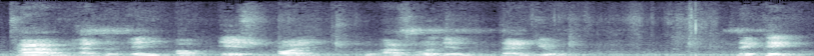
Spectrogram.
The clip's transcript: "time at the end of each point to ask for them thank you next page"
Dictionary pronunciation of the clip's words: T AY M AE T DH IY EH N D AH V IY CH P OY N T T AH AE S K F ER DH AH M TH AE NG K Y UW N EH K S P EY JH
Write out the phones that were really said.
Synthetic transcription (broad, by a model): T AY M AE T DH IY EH N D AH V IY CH P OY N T T AH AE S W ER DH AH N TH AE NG K Y UW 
